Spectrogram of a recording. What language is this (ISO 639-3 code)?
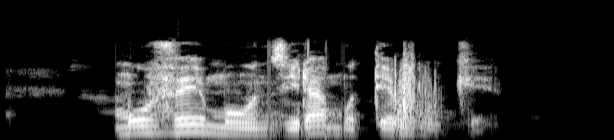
kin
